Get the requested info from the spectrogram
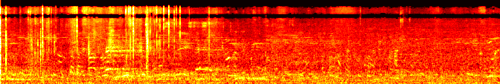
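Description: Indistinct background chatter of people around, over a steady low hum, with sharp crinkling and clicking of a cardboard cookie box and wrapper being opened in the first few seconds.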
